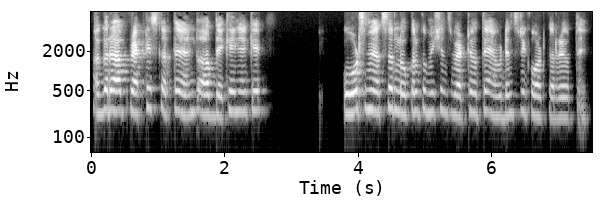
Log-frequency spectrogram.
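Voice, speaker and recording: A woman lecturer with a Pakistani accent and a fairly high voice. She explains material in a teaching style, posing questions and answering them herself. She regularly checks that the listener is following. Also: level tone, moderate pace. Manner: checks understanding often, asks and answers own questions. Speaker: law lecturer. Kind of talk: explanatory online lesson, reading out and explaining legal text.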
